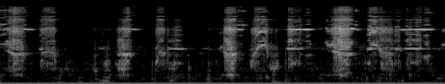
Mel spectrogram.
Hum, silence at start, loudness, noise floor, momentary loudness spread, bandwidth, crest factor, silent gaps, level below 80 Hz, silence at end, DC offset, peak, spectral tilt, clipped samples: none; 0 s; -24 LUFS; -53 dBFS; 16 LU; 16 kHz; 20 dB; none; -66 dBFS; 0 s; 0.7%; -8 dBFS; 3 dB/octave; under 0.1%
